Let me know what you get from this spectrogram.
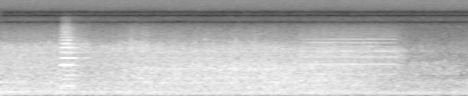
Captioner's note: horn blaring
